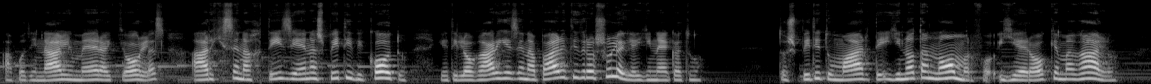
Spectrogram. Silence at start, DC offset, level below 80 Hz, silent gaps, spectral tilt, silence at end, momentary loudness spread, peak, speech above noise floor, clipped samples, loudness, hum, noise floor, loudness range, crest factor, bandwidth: 0 s; under 0.1%; -66 dBFS; none; -4.5 dB/octave; 0.35 s; 14 LU; 0 dBFS; 42 dB; under 0.1%; -19 LUFS; none; -61 dBFS; 3 LU; 18 dB; 19 kHz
